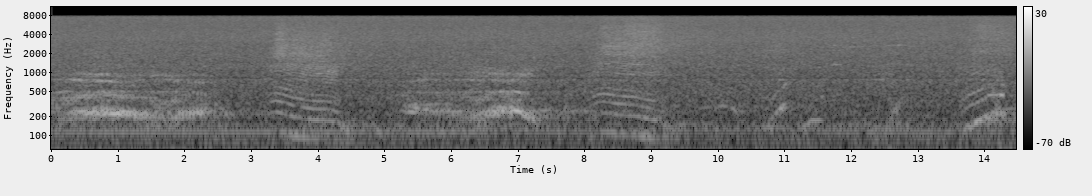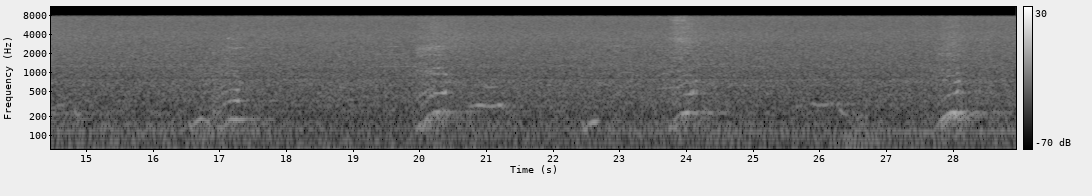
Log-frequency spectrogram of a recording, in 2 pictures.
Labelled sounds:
17.1	17.4	humpback whale, 2.3 to 2.5 kHz
20.0	20.2	humpback whale, 2.2 to 2.5 kHz

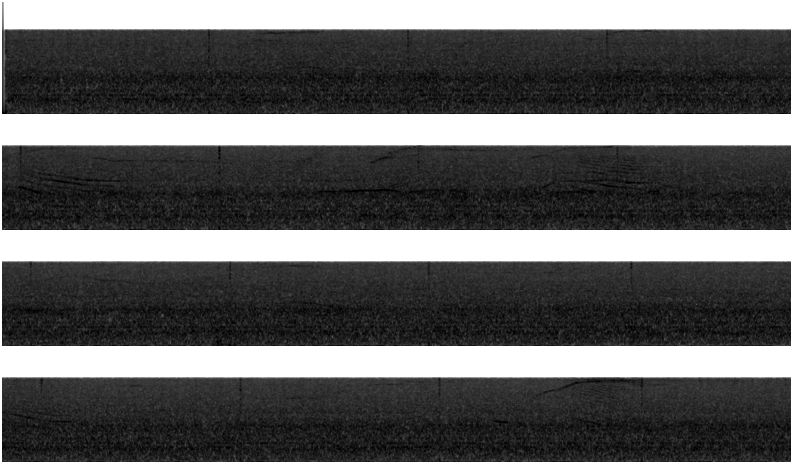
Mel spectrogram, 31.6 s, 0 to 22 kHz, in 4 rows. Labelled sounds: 2.5	3.5	killer whale, 1.5 to 7.5 kHz
5.7	6.8	killer whale, 5.4 to 8.0 kHz
7.8	10.4	killer whale, Bigg's (transient), 0.55 to 7.7 kHz
10.9	14.7	killer whale, 0.83 to 8.0 kHz
18.2	19.4	killer whale, 1.2 to 7.1 kHz
23.1	25.9	killer whale, 0.98 to 8.0 kHz
27.3	30.5	killer whale, 0.94 to 8.0 kHz

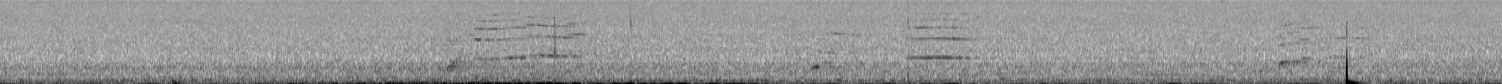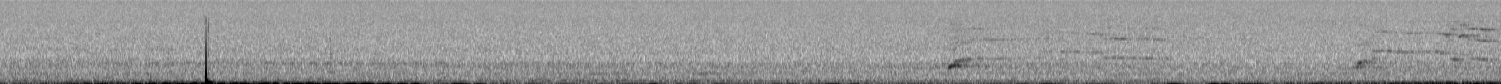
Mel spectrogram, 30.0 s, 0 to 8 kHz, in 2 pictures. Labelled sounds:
4.7	5.8	humpback whale, 0.90 to 3.7 kHz
9.1	9.7	humpback whale, 0.90 to 3.9 kHz
12.8	13.3	humpback whale, 0.80 to 3.0 kHz
24.8	25.1	humpback whale, 1.8 to 1.9 kHz
26.0	26.3	humpback whale, 0.90 to 2.0 kHz
28.7	30.0	humpback whale, 1.1 to 2.8 kHz

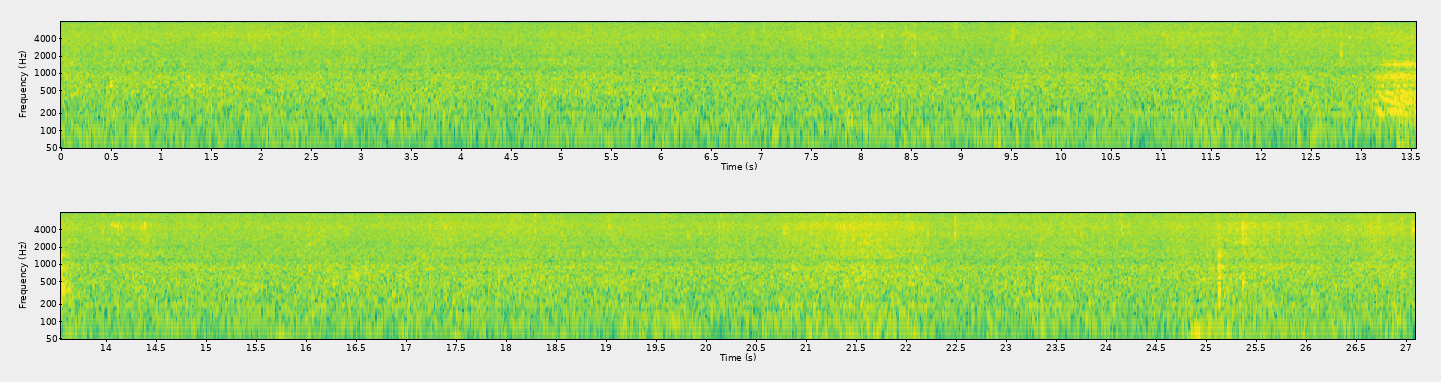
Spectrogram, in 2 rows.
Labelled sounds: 13.1	13.6	croaking sound likely from a nearby submerged object, 1.3 to 1.6 kHz

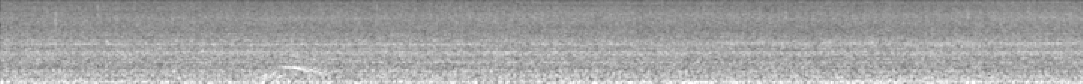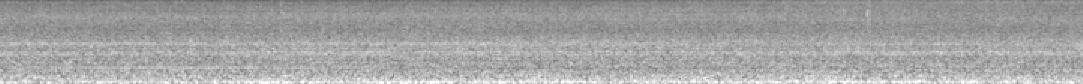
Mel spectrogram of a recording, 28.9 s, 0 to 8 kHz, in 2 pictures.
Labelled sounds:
3.7	4.1	humpback whale, 0.38 to 0.52 kHz

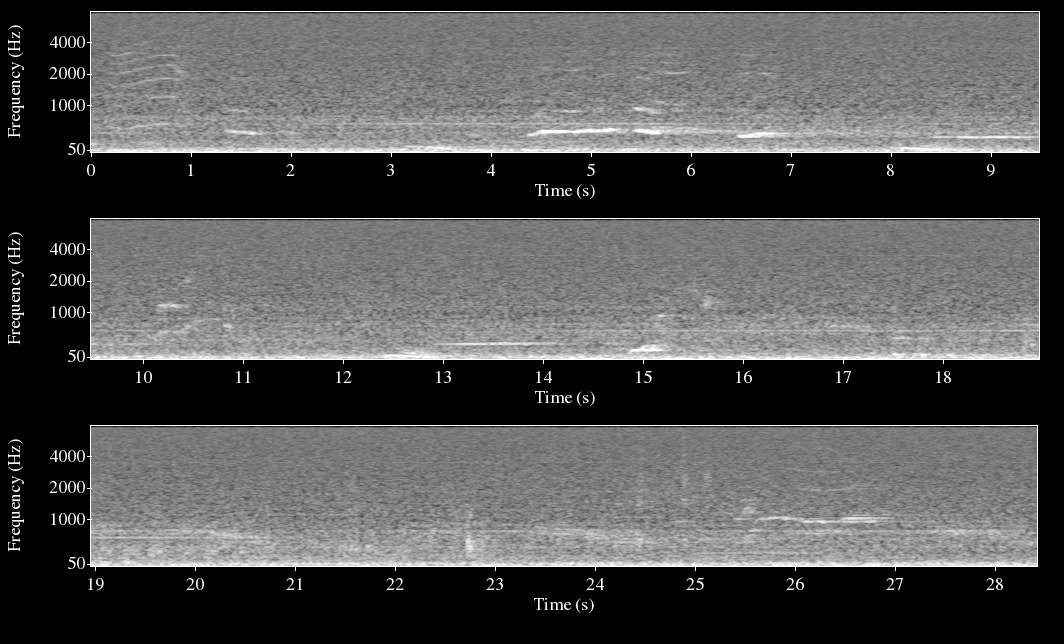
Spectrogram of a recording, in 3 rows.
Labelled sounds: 0.2	0.9	humpback whale, 1.2 to 3.3 kHz
1.4	1.6	humpback whale, 0.83 to 0.96 kHz
5.4	6.0	humpback whale, 0.83 to 2.1 kHz
10.1	10.4	humpback whale, 1.0 to 1.3 kHz
25.6	26.8	humpback whale, 0.86 to 2.0 kHz

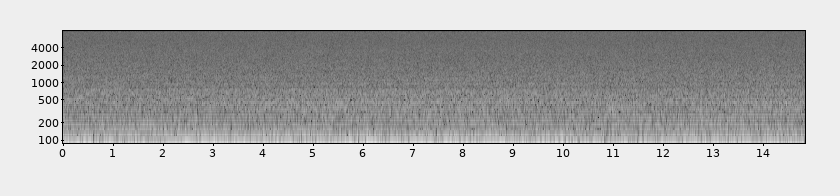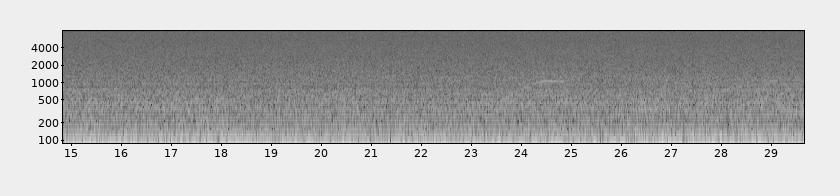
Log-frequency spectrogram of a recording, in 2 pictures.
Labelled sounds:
24.3	24.8	humpback whale, 0.96 to 1.1 kHz

